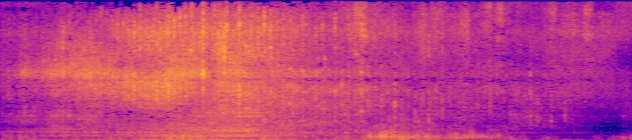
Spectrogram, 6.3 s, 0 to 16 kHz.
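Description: Van's RV-4 light aircraft's piston engine and propeller passing by as it lands, swelling to its loudest about two seconds in and fading as the plane rolls away down the strip.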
